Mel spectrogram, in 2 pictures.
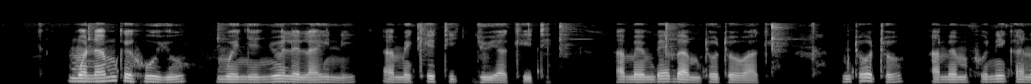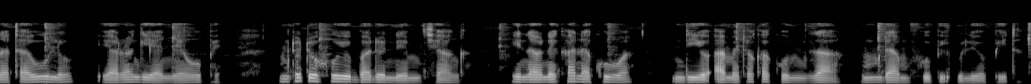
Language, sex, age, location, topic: Swahili, male, 25-35, Kisumu, health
